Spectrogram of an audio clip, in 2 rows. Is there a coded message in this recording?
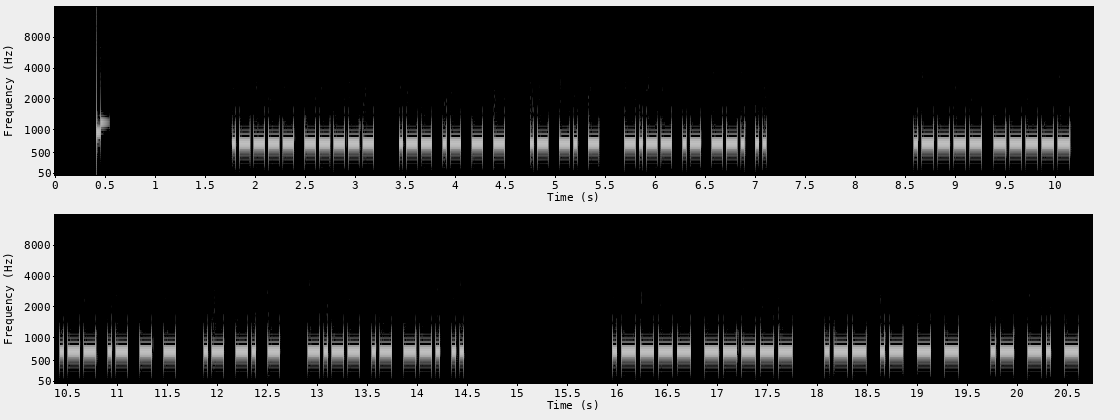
Yes: Morse code from 1.8 to 20.6 s, heard as a keyed tone, about 29 wpm, 700 Hz. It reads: 10 WATT ANT YAGI 10 WATT ANT YAGI 10 WATT ANT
